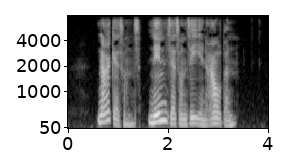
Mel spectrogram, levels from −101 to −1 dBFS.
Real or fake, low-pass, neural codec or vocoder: real; 7.2 kHz; none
